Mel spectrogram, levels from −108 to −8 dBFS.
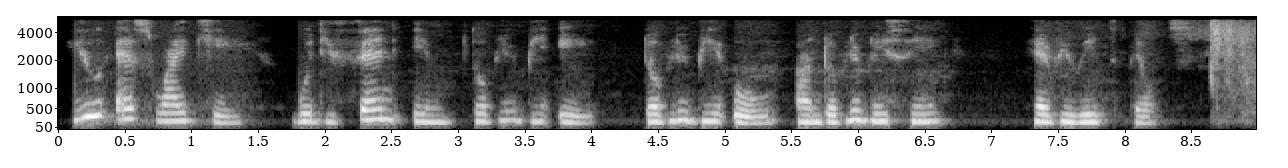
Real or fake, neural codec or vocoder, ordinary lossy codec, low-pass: real; none; none; 5.4 kHz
